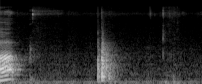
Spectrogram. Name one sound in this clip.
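Small stones clink together.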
